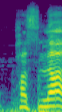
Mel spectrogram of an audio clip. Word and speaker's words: Fa9la: इस ट्रैक का टाइटल किसी कोड जैसा लगता है जिसे अंग्रेजी में फा9 ला लिखा जाता है, लेकिन हकीकत में इसका प्रोनाउंसिएशन फसला है।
